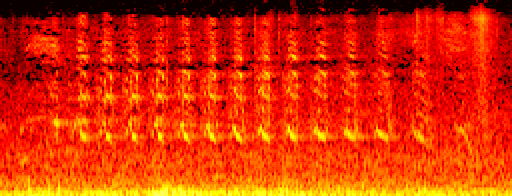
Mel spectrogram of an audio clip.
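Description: A bird calling a rapid series of about a dozen short, falling notes, roughly three or four a second, which stop about four seconds in. A low rumble runs underneath.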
